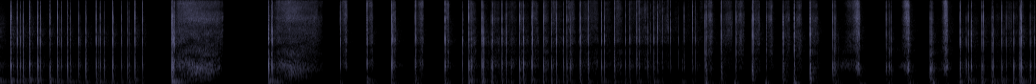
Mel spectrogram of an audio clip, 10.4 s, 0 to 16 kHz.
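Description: Short painted fingernails tap and scratch the glossy green polka-dot plastic cover of a flat A4-size spiral-bound sketchbook, with a solid paper block under the cover, lying on a wooden table. Rapid, crisp, dry taps come in quick runs with brief silences, broken early by two longer scratching rasps.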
